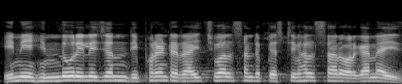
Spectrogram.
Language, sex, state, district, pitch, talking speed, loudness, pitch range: English, male, Odisha, Malkangiri, 175 Hz, 135 wpm, -15 LUFS, 160-180 Hz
